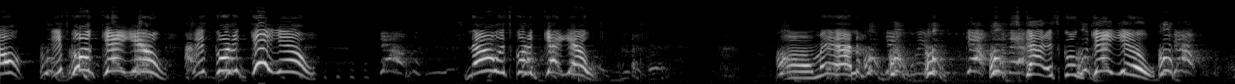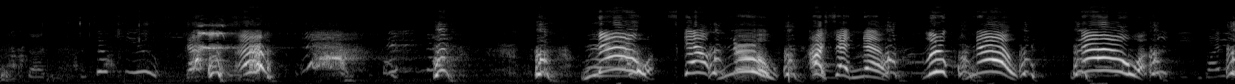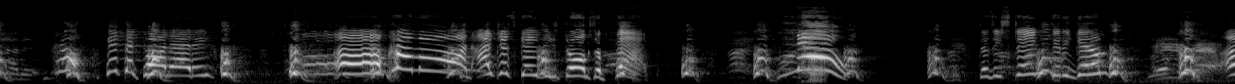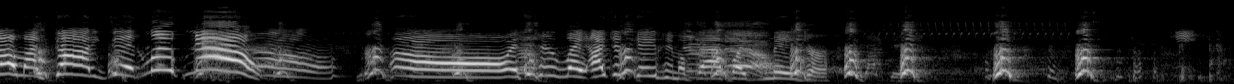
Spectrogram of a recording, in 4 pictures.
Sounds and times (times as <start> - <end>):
Outside, rural or natural: 0.0 - 49.3.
